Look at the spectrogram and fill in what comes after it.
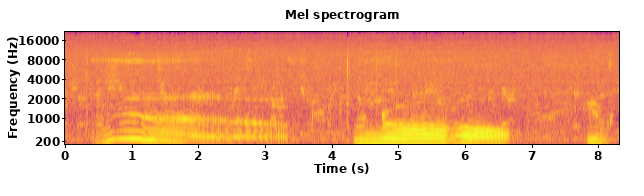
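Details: During fetch play, a 10-week-old Beagle puppy lets out a rising then slowly falling howl, followed by deeper, rough, growling bursts of about two seconds each and a short final yowl.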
